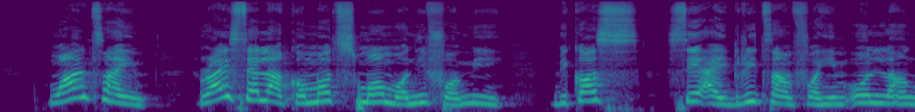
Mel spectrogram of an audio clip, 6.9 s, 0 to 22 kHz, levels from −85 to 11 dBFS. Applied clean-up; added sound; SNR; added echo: none; none; none; none.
